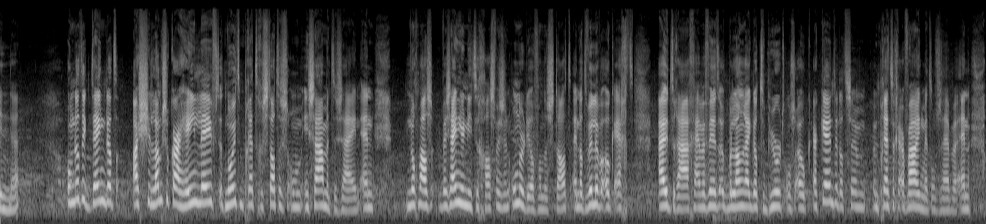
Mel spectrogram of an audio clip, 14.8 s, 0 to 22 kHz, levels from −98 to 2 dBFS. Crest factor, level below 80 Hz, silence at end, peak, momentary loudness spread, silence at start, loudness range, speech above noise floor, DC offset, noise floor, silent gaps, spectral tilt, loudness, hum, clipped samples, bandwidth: 24 dB; -74 dBFS; 0.05 s; -2 dBFS; 12 LU; 0 s; 4 LU; 22 dB; under 0.1%; -48 dBFS; none; -3 dB/octave; -25 LUFS; none; under 0.1%; 18.5 kHz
